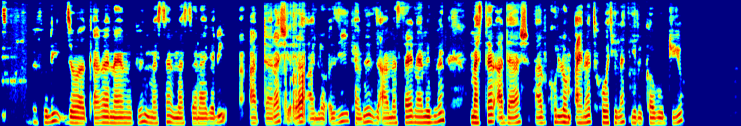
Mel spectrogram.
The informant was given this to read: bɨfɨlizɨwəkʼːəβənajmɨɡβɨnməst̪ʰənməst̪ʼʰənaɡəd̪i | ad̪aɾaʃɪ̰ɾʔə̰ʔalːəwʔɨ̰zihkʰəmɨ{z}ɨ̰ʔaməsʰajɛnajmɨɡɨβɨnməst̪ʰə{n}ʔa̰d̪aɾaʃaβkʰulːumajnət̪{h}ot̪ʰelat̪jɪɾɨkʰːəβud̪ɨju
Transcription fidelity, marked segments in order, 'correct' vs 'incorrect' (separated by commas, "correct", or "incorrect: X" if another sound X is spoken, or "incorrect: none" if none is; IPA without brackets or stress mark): correct, correct, correct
